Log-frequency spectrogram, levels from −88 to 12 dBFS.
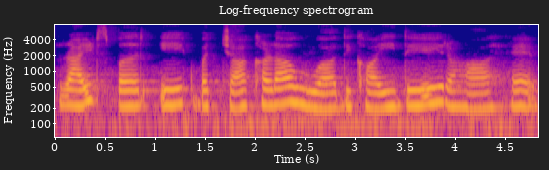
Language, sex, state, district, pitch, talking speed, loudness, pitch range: Hindi, female, Punjab, Fazilka, 215 Hz, 125 wpm, -13 LUFS, 205-230 Hz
